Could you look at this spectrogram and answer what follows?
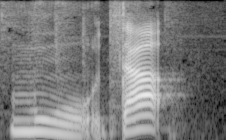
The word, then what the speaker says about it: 母: 母的. – Which is third tone, 对. – M-U.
